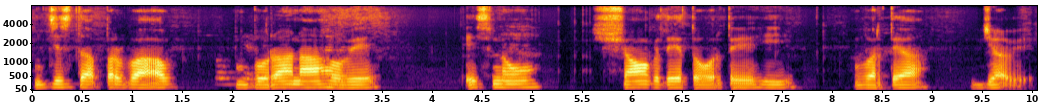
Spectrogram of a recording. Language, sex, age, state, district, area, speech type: Punjabi, male, 30-45, Punjab, Hoshiarpur, urban, spontaneous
